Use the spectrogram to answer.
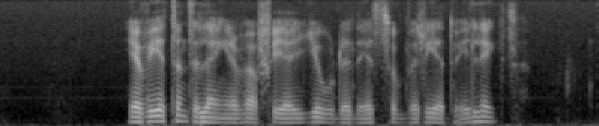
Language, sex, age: Swedish, male, 27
